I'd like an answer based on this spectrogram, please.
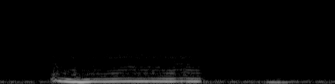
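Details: Young Labrador Retriever just under one year old, asleep and snoring hard: one low rumbling snore about one and a half seconds long with a rough, droning tone, followed by a faint short breath.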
